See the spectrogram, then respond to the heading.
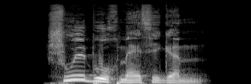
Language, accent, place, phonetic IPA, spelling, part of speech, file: German, Germany, Berlin, [ˈʃuːlbuːxˌmɛːsɪɡəm], schulbuchmäßigem, adjective, De-schulbuchmäßigem.ogg
- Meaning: strong dative masculine/neuter singular of schulbuchmäßig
